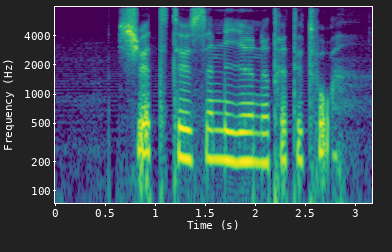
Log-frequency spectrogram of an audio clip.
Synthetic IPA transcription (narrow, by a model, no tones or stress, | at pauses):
ɕɵɛt̪ʰːʉ̟ːsənːiːʊhɵnd̪ɾat̪ʰɾɛt̪ːɪt̪ʰv̥o̰ː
